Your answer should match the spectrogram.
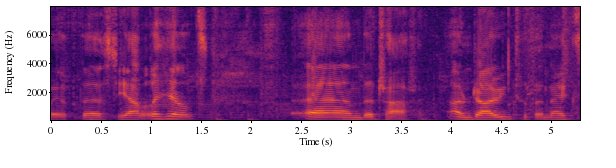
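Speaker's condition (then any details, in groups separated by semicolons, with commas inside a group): Cerebral palsy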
